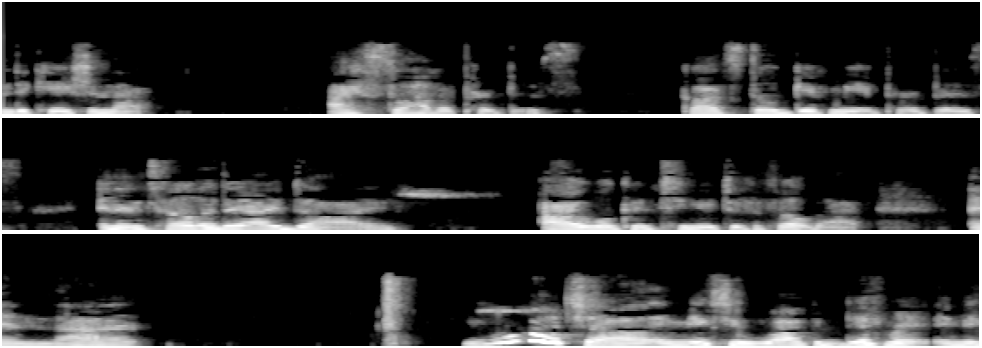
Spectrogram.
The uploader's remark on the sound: sry y'all the audio is pretty trash in this one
